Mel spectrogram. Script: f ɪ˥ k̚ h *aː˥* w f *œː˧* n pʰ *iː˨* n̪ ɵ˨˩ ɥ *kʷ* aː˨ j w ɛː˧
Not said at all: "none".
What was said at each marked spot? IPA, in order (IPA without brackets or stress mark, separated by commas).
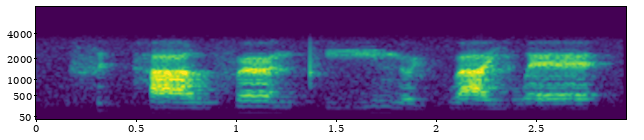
aː˨, œː˧, iː˨˥, kʷ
